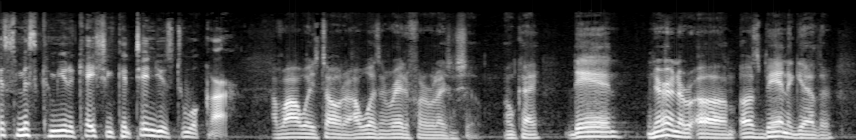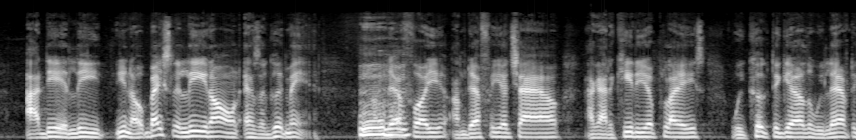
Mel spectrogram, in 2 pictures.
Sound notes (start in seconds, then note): none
